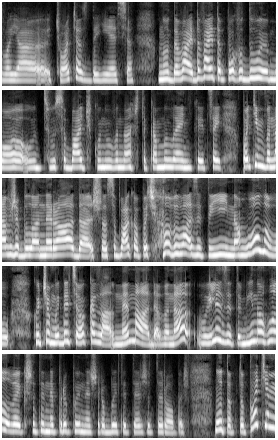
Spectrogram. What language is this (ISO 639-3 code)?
ukr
